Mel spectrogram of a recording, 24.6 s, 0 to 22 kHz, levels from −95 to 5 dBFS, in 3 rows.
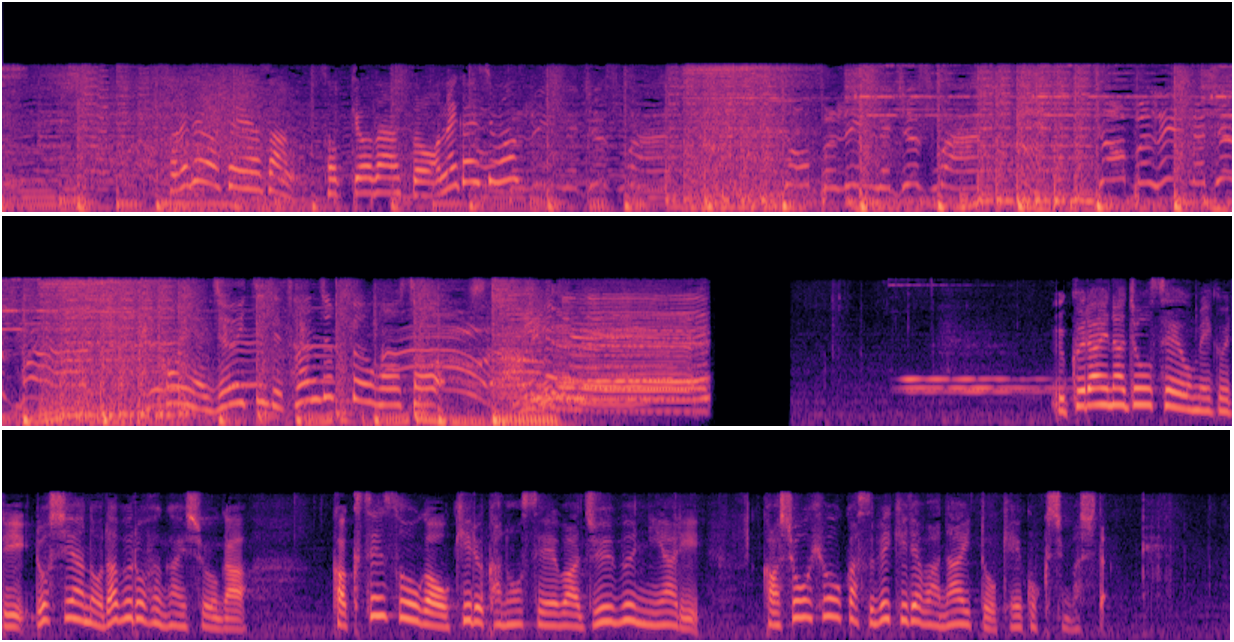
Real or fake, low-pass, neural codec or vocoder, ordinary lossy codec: real; 7.2 kHz; none; none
